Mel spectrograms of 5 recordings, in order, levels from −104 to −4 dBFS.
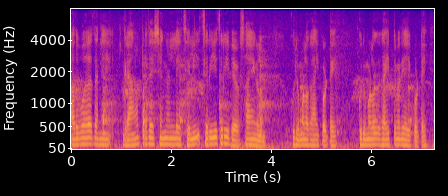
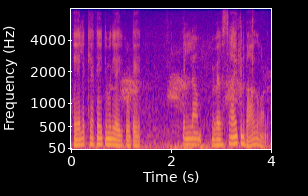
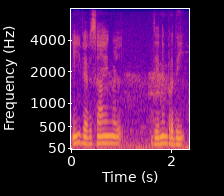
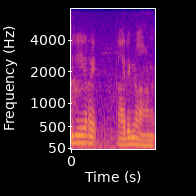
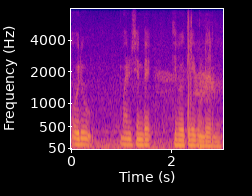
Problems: none marked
